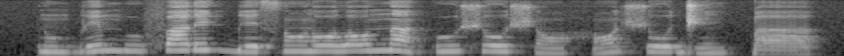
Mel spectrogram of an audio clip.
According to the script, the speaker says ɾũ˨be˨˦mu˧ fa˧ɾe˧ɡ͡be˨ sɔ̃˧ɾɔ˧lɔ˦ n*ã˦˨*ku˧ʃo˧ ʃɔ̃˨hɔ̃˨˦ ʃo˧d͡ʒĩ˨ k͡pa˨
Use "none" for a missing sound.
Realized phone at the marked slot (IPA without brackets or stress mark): ã˦˨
